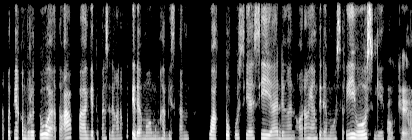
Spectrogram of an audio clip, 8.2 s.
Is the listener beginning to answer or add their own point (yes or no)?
yes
